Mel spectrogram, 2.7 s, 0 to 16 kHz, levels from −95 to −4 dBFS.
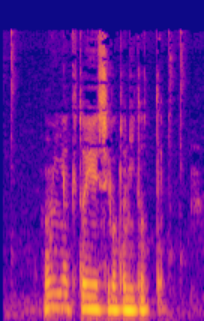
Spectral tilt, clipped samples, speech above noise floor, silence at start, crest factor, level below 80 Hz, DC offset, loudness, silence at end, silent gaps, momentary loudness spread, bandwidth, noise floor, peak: -5.5 dB/octave; under 0.1%; 29 dB; 0.15 s; 16 dB; -50 dBFS; under 0.1%; -19 LUFS; 0.45 s; none; 18 LU; 11.5 kHz; -48 dBFS; -4 dBFS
